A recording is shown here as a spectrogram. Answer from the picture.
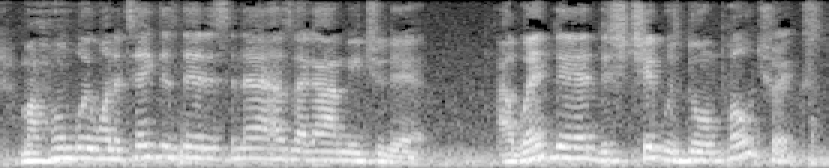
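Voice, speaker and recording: A man with a New York accent and lively intonation, over noticeable background noise and audible room echo. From New York, Brooklyn (Bushwick). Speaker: show guest. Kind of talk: casual chat. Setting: studio. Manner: loud.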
